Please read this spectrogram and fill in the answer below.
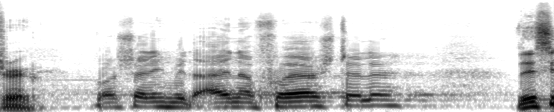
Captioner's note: speaking German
